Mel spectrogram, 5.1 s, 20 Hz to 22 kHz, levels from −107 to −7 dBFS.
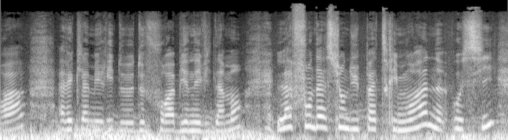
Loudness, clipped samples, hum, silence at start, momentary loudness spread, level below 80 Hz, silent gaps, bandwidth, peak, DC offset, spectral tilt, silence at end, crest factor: -14 LUFS; under 0.1%; none; 0 s; 3 LU; -18 dBFS; none; 19 kHz; 0 dBFS; under 0.1%; -5.5 dB/octave; 0 s; 12 dB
